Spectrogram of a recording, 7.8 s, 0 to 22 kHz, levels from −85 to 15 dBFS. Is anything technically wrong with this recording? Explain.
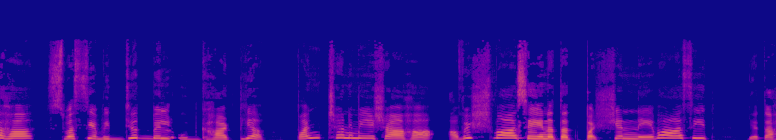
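Yes. From 5.18 to 5.92 s the speech and the background noise leap up together by about 9 dB, then drop back. This sudden gain jump likely comes from a digital gain setting applied instantly, from one sample to the next, without any ramp.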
